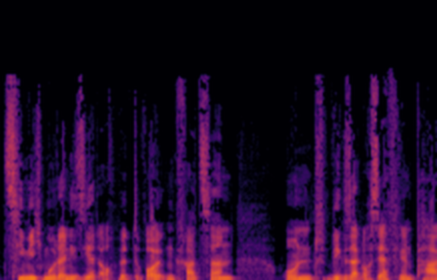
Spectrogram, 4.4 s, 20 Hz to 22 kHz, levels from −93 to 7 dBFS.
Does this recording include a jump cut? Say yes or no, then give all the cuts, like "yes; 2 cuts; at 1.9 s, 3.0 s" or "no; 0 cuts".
no; 0 cuts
